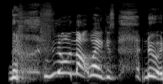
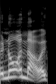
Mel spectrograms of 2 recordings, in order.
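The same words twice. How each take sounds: First: Laughing, high and louder, "Not in that way" broken up by laughter; laughing correction. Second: Said in the usual way. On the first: Real, not acted. She laughs, correcting how her words sounded. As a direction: laugh through "Not in that way" at her own wording. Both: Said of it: "'cause that sounds like me".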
